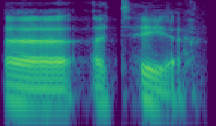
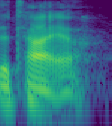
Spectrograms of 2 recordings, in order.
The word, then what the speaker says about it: Ataya: Speaker number 2 is Atea. Please correct me if I've mispronounced your name. It's Ataya. Taya.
